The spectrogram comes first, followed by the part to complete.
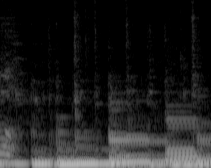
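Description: Five-string electric bass guitar played fingerstyle: a quick run of short plucked low notes, changing pitch every fraction of a second.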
